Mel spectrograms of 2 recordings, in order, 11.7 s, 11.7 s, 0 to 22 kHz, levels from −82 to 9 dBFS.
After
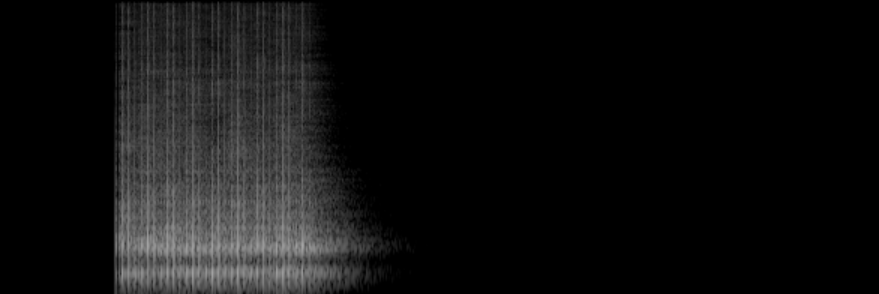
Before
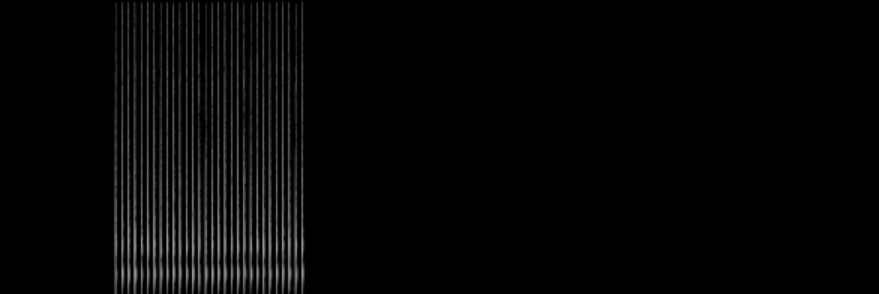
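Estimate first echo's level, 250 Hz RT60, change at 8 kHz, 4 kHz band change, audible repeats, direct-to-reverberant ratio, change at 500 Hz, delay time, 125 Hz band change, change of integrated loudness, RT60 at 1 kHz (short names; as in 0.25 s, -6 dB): -9.0 dB, 1.7 s, -2.0 dB, -1.5 dB, 1, 2.5 dB, -2.0 dB, 0.106 s, -1.5 dB, -2.0 dB, 1.7 s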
